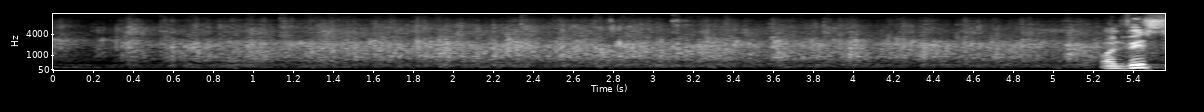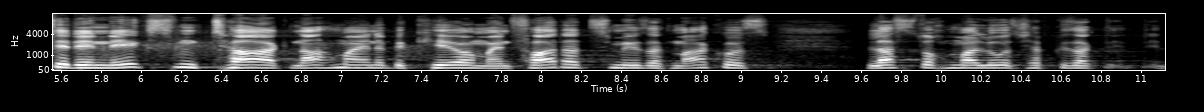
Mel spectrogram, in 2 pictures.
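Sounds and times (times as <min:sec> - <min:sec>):
audience applause: 0:00.0 - 0:06.5
speech: 0:05.2 - 0:11.1.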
